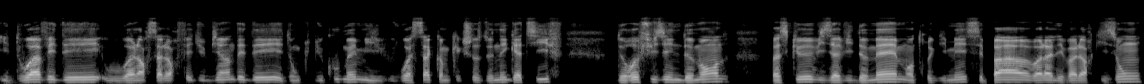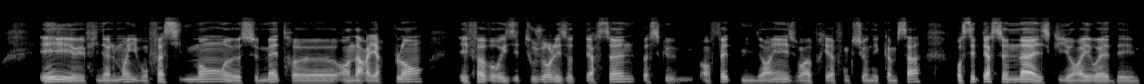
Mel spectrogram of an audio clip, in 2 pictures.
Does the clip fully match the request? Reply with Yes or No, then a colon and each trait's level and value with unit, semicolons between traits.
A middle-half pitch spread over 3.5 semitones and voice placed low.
No: average, 3.1 semitones; low, 105 Hz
